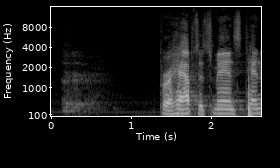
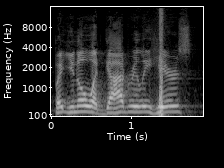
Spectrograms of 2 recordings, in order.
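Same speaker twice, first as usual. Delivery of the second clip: ordinary talk, nothing marked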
